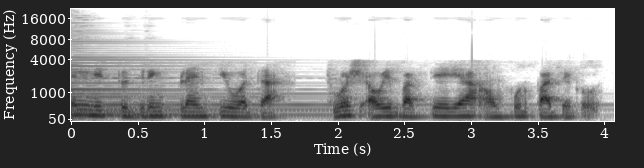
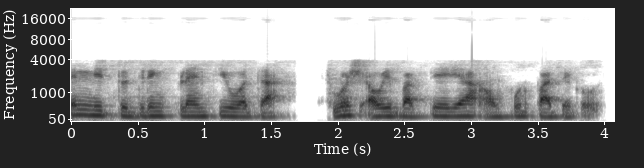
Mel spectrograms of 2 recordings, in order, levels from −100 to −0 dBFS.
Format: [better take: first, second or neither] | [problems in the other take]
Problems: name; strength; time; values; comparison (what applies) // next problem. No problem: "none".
second | background sound (Acoustic guitar / Strum); 13 dB below the speech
